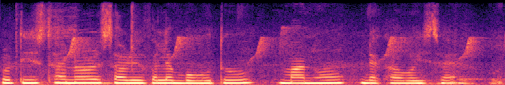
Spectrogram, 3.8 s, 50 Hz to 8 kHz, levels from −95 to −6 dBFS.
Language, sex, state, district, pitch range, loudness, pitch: Assamese, female, Assam, Kamrup Metropolitan, 255-280 Hz, -12 LUFS, 265 Hz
